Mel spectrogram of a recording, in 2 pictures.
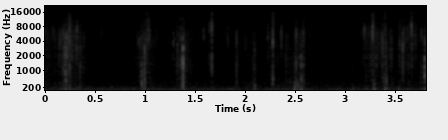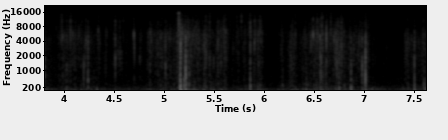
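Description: A flat, sealed plastic instant soup sachet filled with dry contents is crinkled and scratched with long nails, making a dense run of quiet, bright crackles and sharp scratchy ticks. A louder crunch stands out near the middle, over a steady low hum.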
